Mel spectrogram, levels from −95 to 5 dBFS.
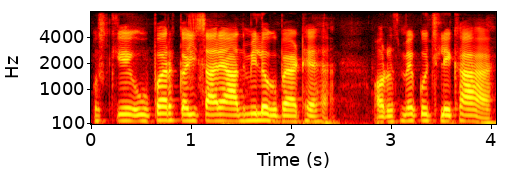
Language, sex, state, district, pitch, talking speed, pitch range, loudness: Hindi, male, Jharkhand, Garhwa, 160 Hz, 190 wpm, 150-170 Hz, -18 LUFS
